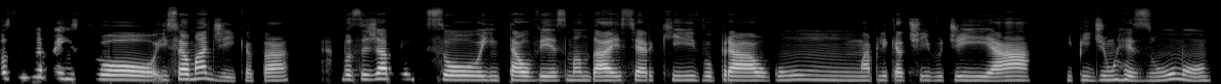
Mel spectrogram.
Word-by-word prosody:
Você 290 Hz, +4 st, -5 dB
já 340 Hz, 0 st, -1 dB
pensou 220 Hz, -, +3 dB
isso 205 Hz, +4 st, -5 dB
é -, -, +10 dB
uma 260 Hz, +3 st, +5 dB
dica 175 Hz, -, -9 dB
tá? 185 Hz, 0 st, +1 dB, 0.6 s
Você 225 Hz, 0 st, -2 dB
já 255 Hz, +2 st, +6 dB
pensou 215 Hz, -4 st, 0 dB
em 195 Hz, 0 st, -4 dB
talvez 190 Hz, -1 st, +1 dB
mandar 190 Hz, -1 st, +3 dB
esse 190 Hz, +2 st, -3 dB
arquivo 195 Hz, 0 st, -4 dB
pra 195 Hz, -2 st, +4 dB
algum 195 Hz, 0 st, -5 dB
aplicativo 190 Hz, 0 st, -6 dB
de 195 Hz, -, -5 dB
IA 190 Hz, 0 st, +2 dB, 0.4 s
e 195 Hz, -, -15 dB
pedir 200 Hz, +1 st, -8 dB
um 205 Hz, -, -4 dB
resumo? 190 Hz, 0 st, -4 dB
195 Hz, 125 wpm, -21 LUFS, 190-220 Hz, 0.6 s, é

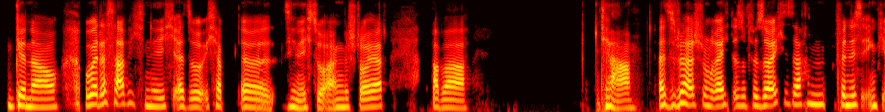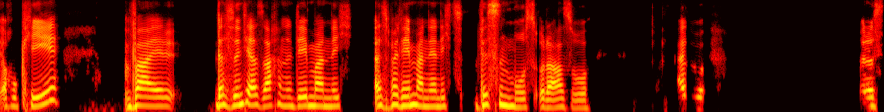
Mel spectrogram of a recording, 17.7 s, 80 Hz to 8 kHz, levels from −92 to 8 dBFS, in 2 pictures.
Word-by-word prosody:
Genau. 175 Hz, -3 st, +3 dB, 0.3 s
Aber 220 Hz, +2 st, +6 dB
das 230 Hz, +3 st, -1 dB
habe 225 Hz, +4 st, +5 dB
ich 235 Hz, -, -15 dB
nicht. 180 Hz, 0 st, -4 dB
Also, 175 Hz, -1 st, 0 dB
ich 175 Hz, +4 st, -8 dB
habe, 180 Hz, -, 0 dB
äh, 165 Hz, -5 st, +1 dB
sie 175 Hz, +1 st, -5 dB
nicht 155 Hz, 0 st, -4 dB
so 155 Hz, -, -2 dB
angesteuert, 170 Hz, +3 st, +1 dB, 0.5 s
aber 160 Hz, -2 st, +2 dB, 1.3 s
ja. 155 Hz, -5 st, +2 dB, 0.2 s
Also, 200 Hz, +1 st, 0 dB
du 250 Hz, -, +4 dB
hast 210 Hz, -1 st, +5 dB
schon 205 Hz, -3 st, -4 dB
recht. 185 Hz, +3 st, +2 dB
Also, 195 Hz, +1 st, -6 dB
für 195 Hz, +1 st, -4 dB
solche 200 Hz, +6 st, +2 dB
Sachen 225 Hz, 0 st, -1 dB
finde 210 Hz, -1 st, +1 dB
ich's 215 Hz, -, -7 dB
irgendwie 200 Hz, 0 st, -5 dB
auch -, -, -3 dB
okay, 200 Hz, -, +2 dB, 0.7 s
weil 185 Hz, +1 st, +3 dB, 0.4 s
das 200 Hz, 0 st, +2 dB
sind 210 Hz, +5 st, +2 dB
ja 210 Hz, -3 st, +5 dB
Sachen, 195 Hz, +2 st, 0 dB
in 190 Hz, -, -5 dB
denen 190 Hz, +1 st, +1 dB
man 190 Hz, -1 st, +3 dB
nicht 185 Hz, +1 st, -6 dB, 0.2 s
also, 195 Hz, -, +1 dB
bei 220 Hz, -, +2 dB
denen 200 Hz, +1 st, +2 dB
man 190 Hz, -2 st, +2 dB
ja 180 Hz, -, 0 dB
nichts 180 Hz, 0 st, -8 dB
wissen 215 Hz, +3 st, +1 dB
muss 170 Hz, -3 st, -3 dB
oder 165 Hz, 0 st, +2 dB
so. 155 Hz, -2 st, -7 dB, 0.9 s
Also -, -, -3 dB, 1.6 s
weil 175 Hz, -, -3 dB
das 185 Hz, -, -2 dB
185 Hz, 175 wpm, -24 LUFS, 170-205 Hz, 1.6 s, Aber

